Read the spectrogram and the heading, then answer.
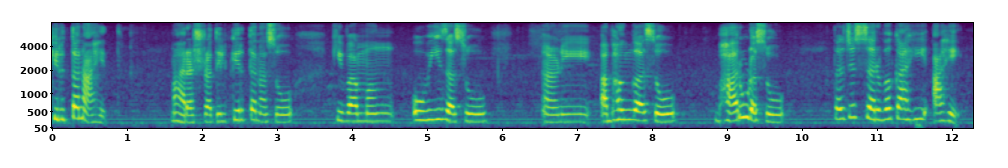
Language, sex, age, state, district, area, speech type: Marathi, female, 18-30, Maharashtra, Nanded, rural, spontaneous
